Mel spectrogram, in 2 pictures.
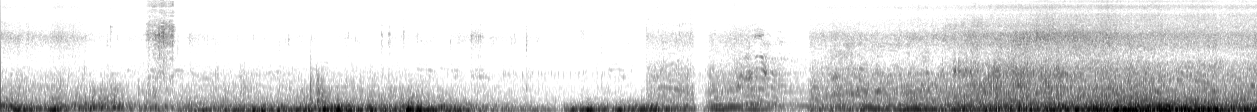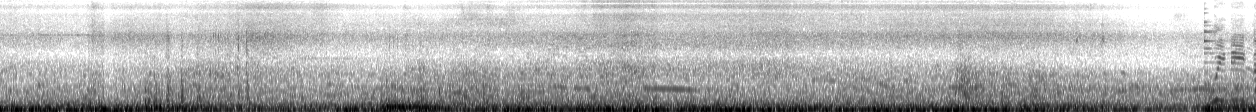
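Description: Howling storm wind and heaving ocean at sea in Assassin's Creed III build into a loud, dense roar that fills the scene, with voices talking in the opening seconds.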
